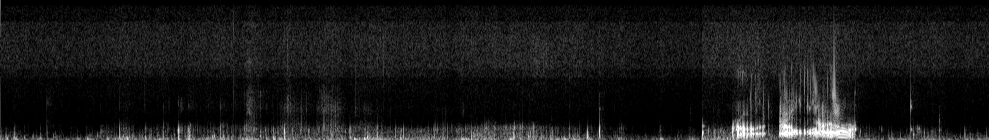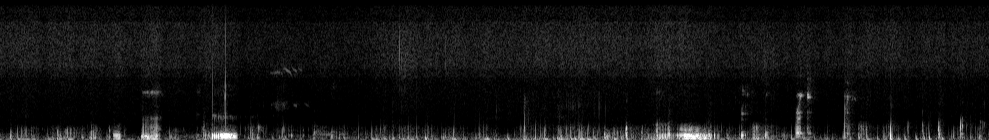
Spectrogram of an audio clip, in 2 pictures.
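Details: Long gurgling, bubbling rumbles with louder growls coming and going from a stomach bloated by drinking a lot of soda while lying in bed; active bowel sounds.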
